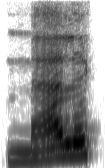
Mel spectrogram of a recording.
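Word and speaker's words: ملك: So the difference is like Malik with a long A vowel, Malik, and then Malik with a short A, like a, short A vowel.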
